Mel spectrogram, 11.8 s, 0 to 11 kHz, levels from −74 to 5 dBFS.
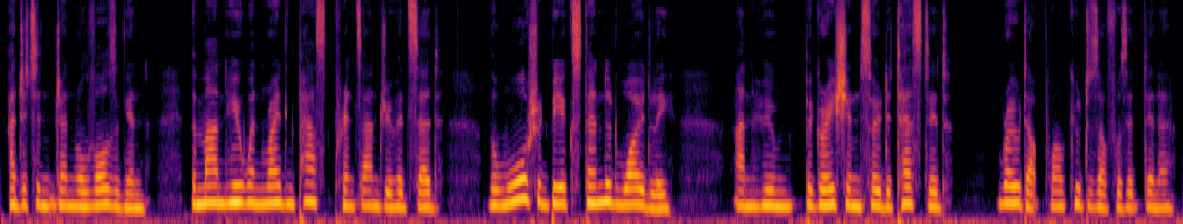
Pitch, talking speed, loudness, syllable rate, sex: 195 Hz, 155 wpm, -16 LUFS, 5.4 syllables/s, female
